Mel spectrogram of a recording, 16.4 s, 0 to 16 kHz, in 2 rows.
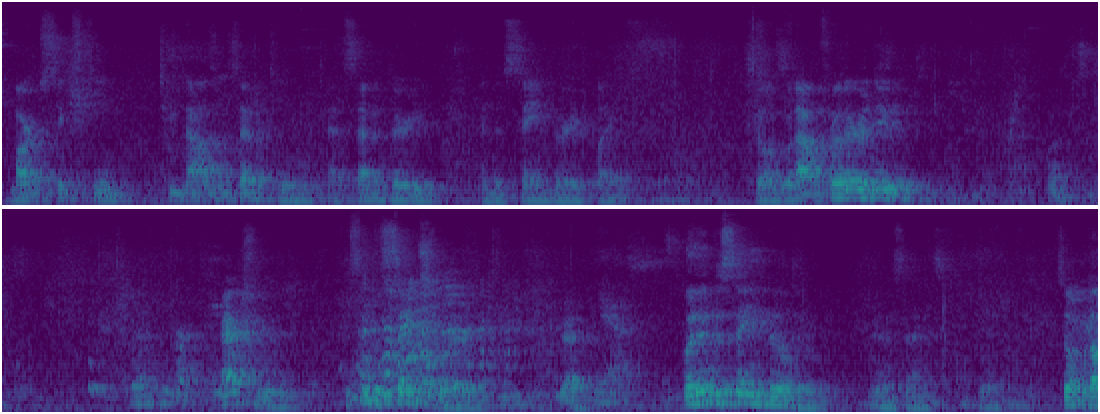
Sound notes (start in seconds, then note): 8.7 audience chuckling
